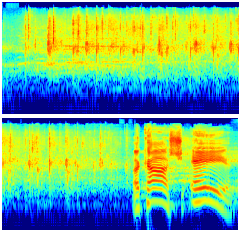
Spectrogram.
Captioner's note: participants applauding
